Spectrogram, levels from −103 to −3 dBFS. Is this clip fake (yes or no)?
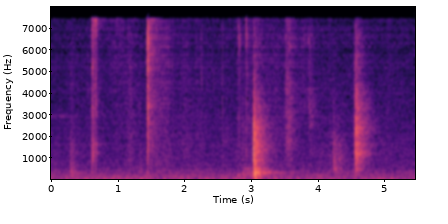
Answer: yes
